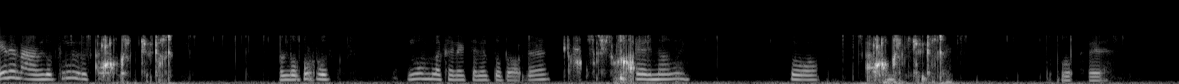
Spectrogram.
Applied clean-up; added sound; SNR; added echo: neural diffusion model UNIVERSE++.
